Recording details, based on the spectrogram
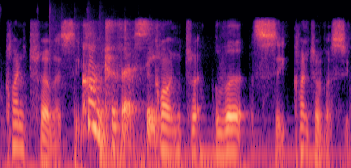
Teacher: the accent falls on the first syllable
